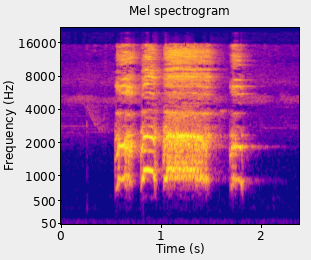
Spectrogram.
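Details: Red junglefowl crowing during a junglefowl hunt: one loud, harsh crow in four parts, a short opening note, a second note, a long sustained middle section, then a brief closing note, against a near-silent background.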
